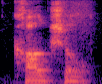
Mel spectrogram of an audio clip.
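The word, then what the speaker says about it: Coggeshall: pronouncing that right either it's c-o-g-g-e-s-h-a-l-l cog shell i'd say but ralph just seems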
